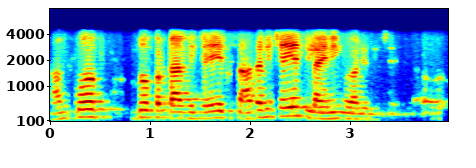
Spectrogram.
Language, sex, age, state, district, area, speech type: Hindi, male, 18-30, Uttar Pradesh, Azamgarh, rural, conversation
